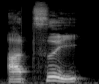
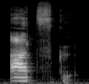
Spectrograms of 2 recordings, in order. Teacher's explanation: Okay, notice that the accent here moves over to the left, so atsui becomes atsuku. So in atsui, tsu has the highest pitch in the word, but in atsuku, a has the highest pitch in the word.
